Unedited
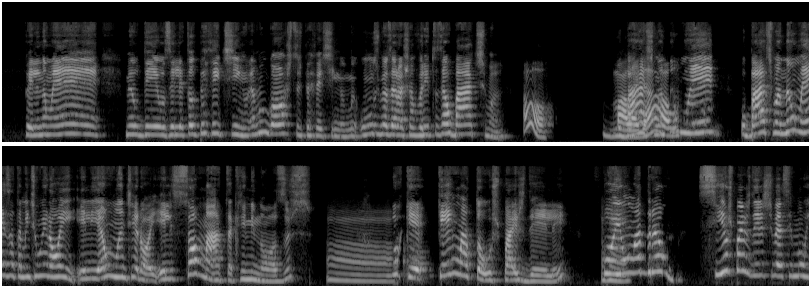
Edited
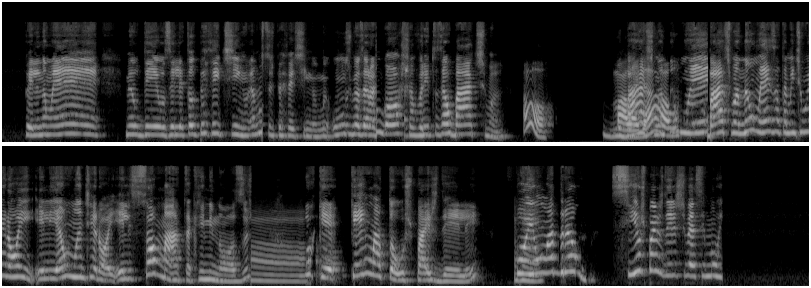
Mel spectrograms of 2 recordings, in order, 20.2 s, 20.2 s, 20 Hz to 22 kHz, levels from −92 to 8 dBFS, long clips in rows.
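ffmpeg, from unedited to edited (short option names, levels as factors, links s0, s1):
-filter_complex "[0:a]asplit=6[s0][s1][s2][s3][s4][s5];[s0]atrim=end=3.252[s6];[s1]atrim=start=3.598:end=5.032[s7];[s2]atrim=start=3.248:end=3.602[s8];[s3]atrim=start=5.028:end=8.822[s9];[s4]atrim=start=9.338:end=13.722[s10];[s5]atrim=start=14.288[s11];[s6][s7]acrossfade=d=0.004:c1=hsin:c2=hsin[s12];[s12][s8]acrossfade=d=0.004:c1=hsin:c2=hsin[s13];[s13][s9]acrossfade=d=0.004:c1=hsin:c2=hsin[s14];[s14][s10]acrossfade=d=0.004:c1=hsin:c2=hsin[s15];[s15][s11]acrossfade=d=0.004:c1=hsin:c2=hsin"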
